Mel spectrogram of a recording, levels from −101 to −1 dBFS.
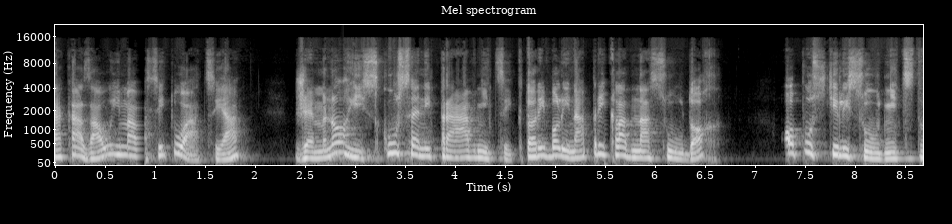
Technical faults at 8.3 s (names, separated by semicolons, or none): none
